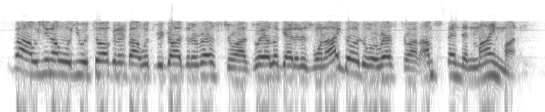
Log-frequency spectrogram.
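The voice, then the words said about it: New York accent. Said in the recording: “I hear the Tennessee accent. It's fantastic. ... No, it ain't no Tennessee accent. I know it's a New York accent.”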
